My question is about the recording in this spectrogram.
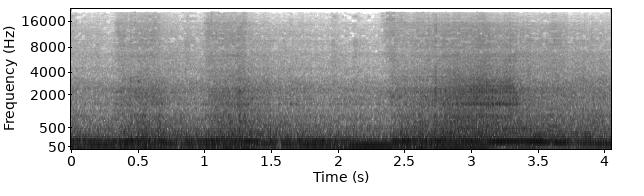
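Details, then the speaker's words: Ford Escort MK3 GLE that needs fuel: engine note rises and sags unevenly under throttle with rough wavering low drone; uneven revving, cause undetermined. "Josh, she even revs weird."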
